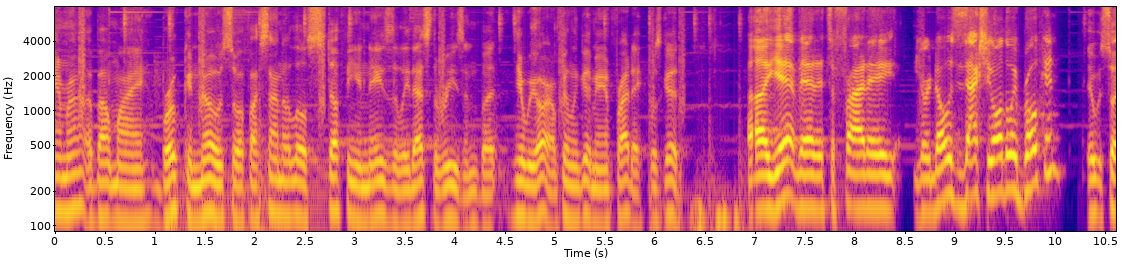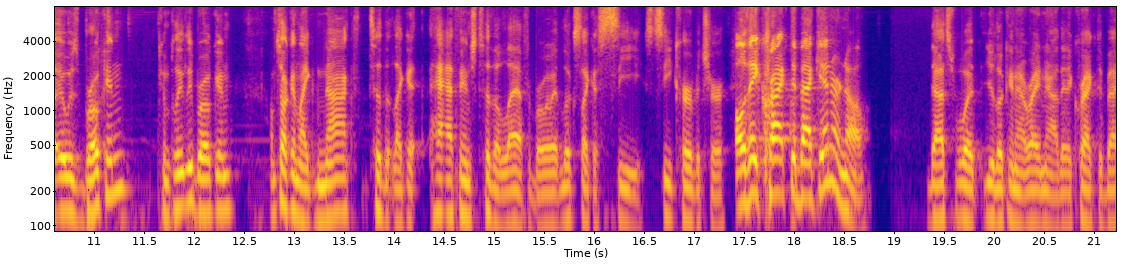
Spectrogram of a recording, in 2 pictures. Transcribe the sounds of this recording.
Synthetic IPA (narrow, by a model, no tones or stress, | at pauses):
æmə˞ɨəbaʊt̚maɪbɹoʊkɨ̃nːoʊz̥soʊəfaɪsãʊ̃ndəlɪɾl̩ˠstʌfiɨ̃neɪzl̩ˠiðætsðəɹizɨ̃nbʌt̚hiɹwiə˞ãɪ̃mfilˠɪ̃ŋɡʊd̚mæ̃nfɹaɪɾeɪwʌsɡ̥ʊd̥̚ | ʌjævæɾɨtsɨfɹaɪɾeɪjə˞noʊzɨzæk̚t͡ʃʉl̩ˠiɔlˠðəweɪbɹoʊkɨ̃n | ɨt̚wsoʊɪt̚wʌzbɹoʊkɨ̃n | kʰm̩pʰl̥itˡlibɹoʊkɨ̃n | ãmtʰɔkɪ̃ŋlaɪk̚nɑk̚tʰɨðlaɪkɨhæfɪ̃nt͡ʃtʰɨðəlɛft̚b̥ɹoʊɨtˡlʊkslaɪkɨsisikʰɜ˞vɨt͡ʃə˞oʊðeɪkʰɹ̥æk̚tɨt̚b̥ækɪ̃nə˞noʊ | ðætswʌt͡ʃə˞lʊkɪ̃ŋɨt̚ɹaɪtⁿnaʊðeɪkʰɹ̥æk̚tɨt̚b̥æ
